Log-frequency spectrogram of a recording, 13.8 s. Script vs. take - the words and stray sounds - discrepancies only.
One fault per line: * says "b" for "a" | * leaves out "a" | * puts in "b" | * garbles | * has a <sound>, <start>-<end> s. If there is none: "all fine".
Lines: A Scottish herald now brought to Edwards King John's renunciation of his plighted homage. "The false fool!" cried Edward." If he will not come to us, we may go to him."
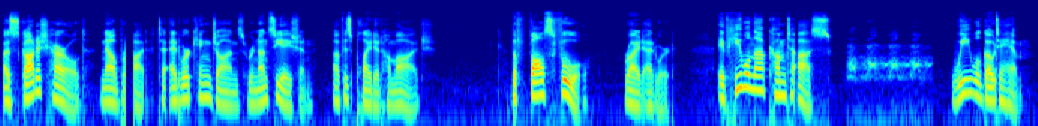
* has a dropout, 1.7-1.8 s
* says "Edward" for "Edwards"
* has a bark, 11.3-12.5 s
* says "will" for "may"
